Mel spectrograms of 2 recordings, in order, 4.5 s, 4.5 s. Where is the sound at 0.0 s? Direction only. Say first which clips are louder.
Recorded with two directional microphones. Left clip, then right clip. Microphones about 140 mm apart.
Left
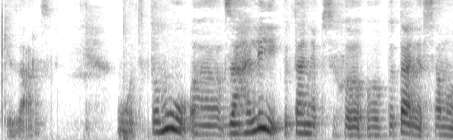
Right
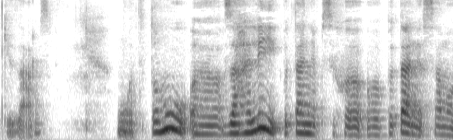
Even; 30° right (ahead or behind).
